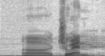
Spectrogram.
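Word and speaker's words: Qwen: For today's demo, I'm going to show you Quen. Apparently, it is pronounced Quen, but I prefer saying Quen.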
